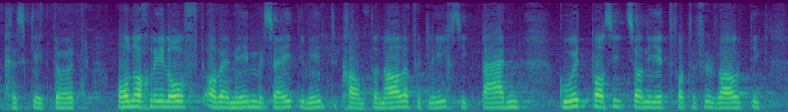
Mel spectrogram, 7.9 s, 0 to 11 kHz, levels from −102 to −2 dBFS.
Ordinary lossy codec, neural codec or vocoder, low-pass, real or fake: none; none; 9.9 kHz; real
